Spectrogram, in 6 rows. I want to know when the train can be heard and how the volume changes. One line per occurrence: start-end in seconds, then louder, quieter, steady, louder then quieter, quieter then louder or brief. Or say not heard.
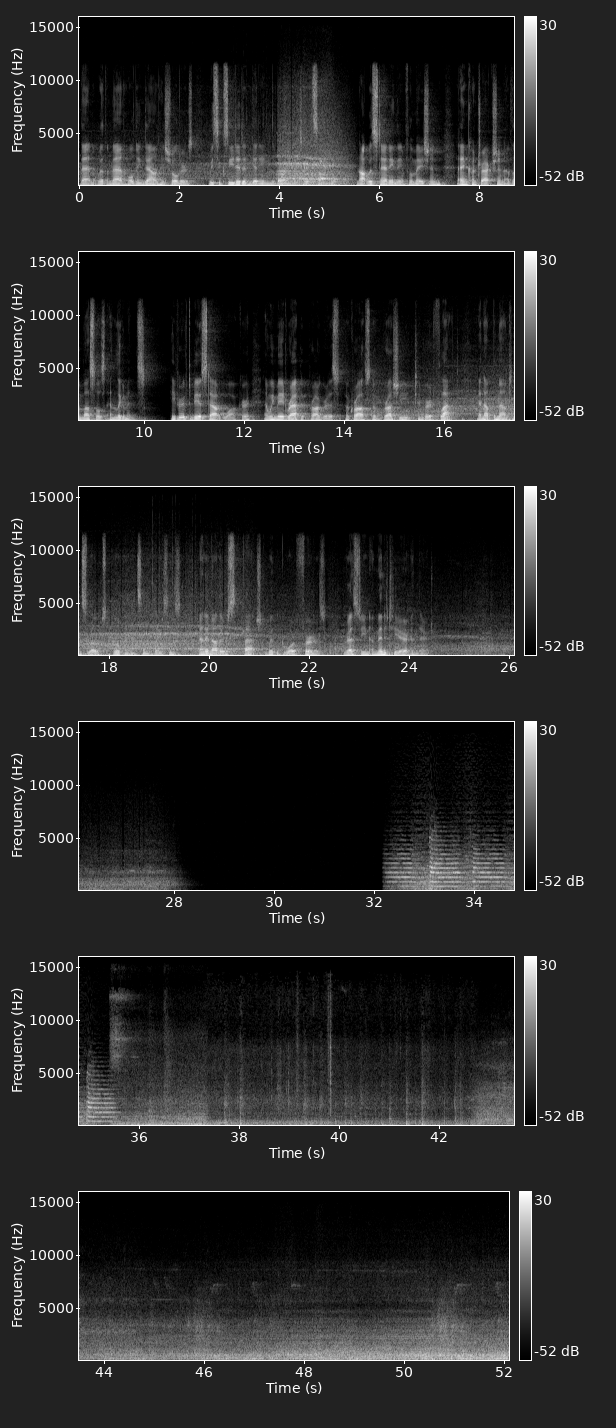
0.0-5.5 louder
14.1-28.1 louder then quieter
32.2-52.0 quieter then louder.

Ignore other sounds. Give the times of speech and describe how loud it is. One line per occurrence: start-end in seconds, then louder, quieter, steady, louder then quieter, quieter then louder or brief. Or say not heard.
0.0-24.6 steady.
